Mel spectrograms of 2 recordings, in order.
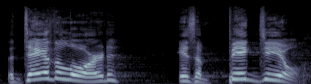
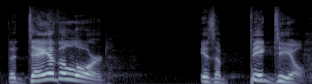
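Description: The two takes are said the same way.

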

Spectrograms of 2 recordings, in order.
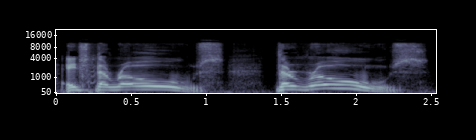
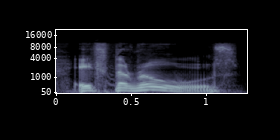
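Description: First: Higher, desperate mock scream of the rules. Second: Slow, matter-of-fact reminder; calm small god. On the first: Om screaming at the Sea Queen to keep the rules. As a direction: shout it into the storm. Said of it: "Om screamed". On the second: Om reminding the Sea Queen of the rules, calm. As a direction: lay down the rule coolly. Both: A narrator's reading.

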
